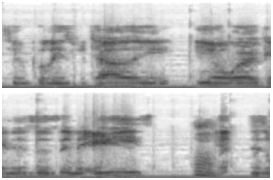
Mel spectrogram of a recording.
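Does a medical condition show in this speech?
Yes: cerebral palsy.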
